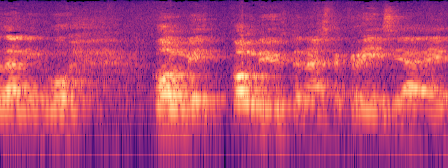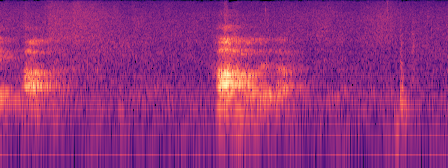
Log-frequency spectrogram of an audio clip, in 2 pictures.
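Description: A man speaks calmly to an audience.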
